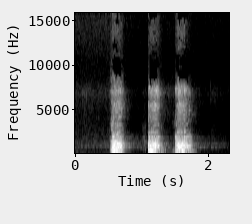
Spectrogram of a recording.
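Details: Tosa Inu at a kennel barking at someone with a covered face and head; three deep, loud barks about half a second apart, quiet background.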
